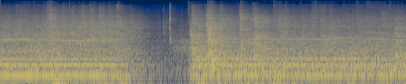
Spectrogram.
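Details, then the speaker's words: Chain-drive garage door opener before its rail is lubricated: constant rattling drone, then a pause and a louder resumption. The door itself is quiet; the noisy opener is blamed on the dry rail needing lubrication. "so let's listen to the operator door itself is pretty darn quiet Oprah's kind of loud because I had to lubricate the rail"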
